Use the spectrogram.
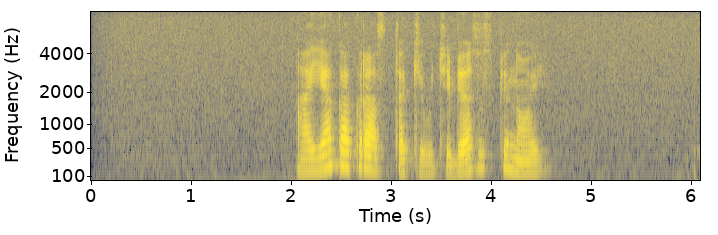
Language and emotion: Russian, neutral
